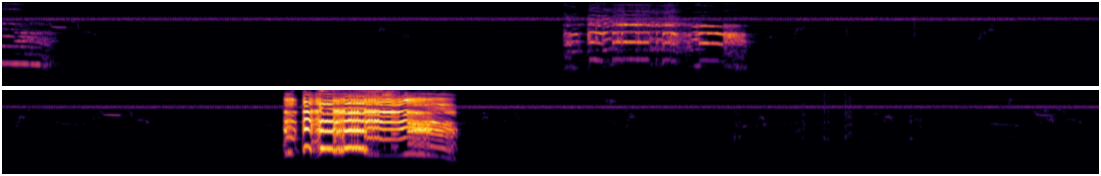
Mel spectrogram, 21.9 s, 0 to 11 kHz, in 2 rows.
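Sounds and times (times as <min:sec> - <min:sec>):
red junglefowl rooster crowing in a barnyard in Kentucky: 0:00.0 - 0:00.6, 0:05.6 - 0:07.6, 0:13.8 - 0:15.6.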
